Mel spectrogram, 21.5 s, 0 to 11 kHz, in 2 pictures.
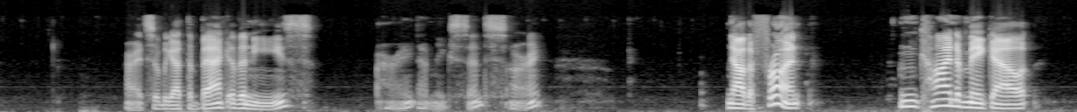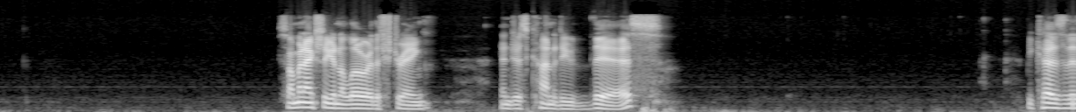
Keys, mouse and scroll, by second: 0.0-2.2 middle drag, 2.6 middle click, 3.2-6.1 drag, 5.4-9.7 middle drag, 9.9-11.6 drag, 12.9-14.7 drag, 15.3-17.1 drag, 19.1-20.8 drag, 20.5 middle click, 21.4-21.5 drag.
